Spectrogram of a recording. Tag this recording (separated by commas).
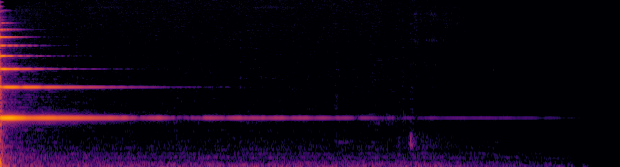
Keyboard (musical), Piano, Music, Musical instrument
